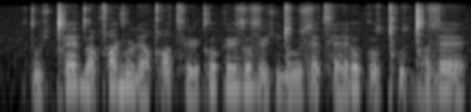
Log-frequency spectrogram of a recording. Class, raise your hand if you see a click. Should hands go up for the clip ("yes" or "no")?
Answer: yes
